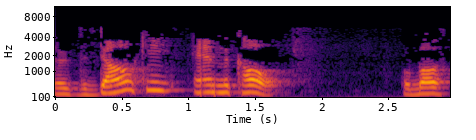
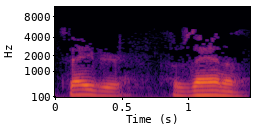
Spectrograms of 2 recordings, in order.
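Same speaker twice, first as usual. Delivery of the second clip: soft reverent; 5 semitones lower, 8 dB quieter than usual. Acted. Preacher softens after meaning.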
